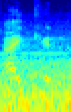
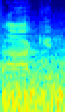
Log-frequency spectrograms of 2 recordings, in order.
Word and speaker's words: Aachen: Search for Aachen, Germany. Hey Siri. Search for Aachen, Germany. Aachen, yeah, it's Aachen, ladies and gentlemen. So I do apologise, Aachen.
